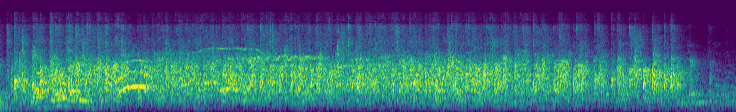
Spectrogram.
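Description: Loud, sustained applause from an audience, a dense wash of many hands clapping for about ten seconds at steady intensity before tapering off at the end.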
